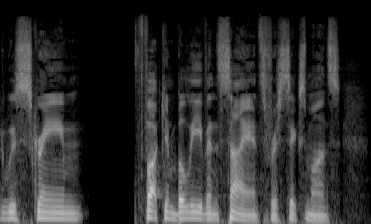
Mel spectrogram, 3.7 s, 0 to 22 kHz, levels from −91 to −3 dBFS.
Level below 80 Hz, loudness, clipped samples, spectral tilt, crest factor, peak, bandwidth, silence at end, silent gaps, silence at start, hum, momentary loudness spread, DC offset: -52 dBFS; -32 LUFS; under 0.1%; -5 dB/octave; 20 dB; -14 dBFS; 16.5 kHz; 0.35 s; 0.88-1.34 s; 0 s; none; 7 LU; under 0.1%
